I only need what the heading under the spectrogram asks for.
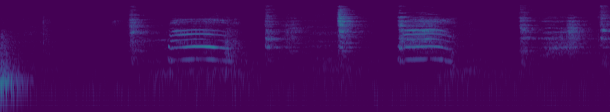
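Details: Domestic cat waiting for its lunch, meowing insistently: four loud harmonic meows with a whining, slightly arched pitch, each about half a second long, spaced roughly a second apart in a quiet room.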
